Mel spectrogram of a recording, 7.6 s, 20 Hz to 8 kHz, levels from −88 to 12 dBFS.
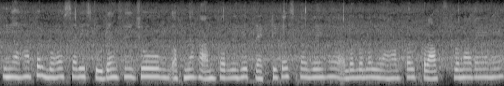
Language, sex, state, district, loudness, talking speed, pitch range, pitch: Hindi, female, Maharashtra, Gondia, -15 LUFS, 180 wpm, 230-250 Hz, 240 Hz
